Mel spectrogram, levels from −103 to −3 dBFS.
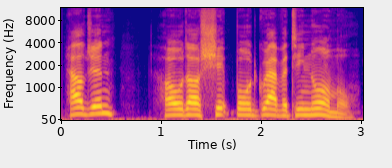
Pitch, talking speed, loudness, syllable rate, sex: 165 Hz, 120 wpm, -17 LUFS, 4.5 syllables/s, male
